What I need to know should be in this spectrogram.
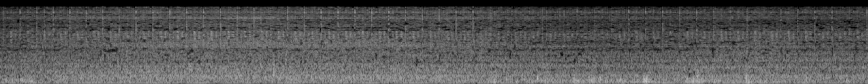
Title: TATA Zest Engine Cam shaft Noise | Engine Noise Problem | Zest Car Engine sound problem | #carengine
